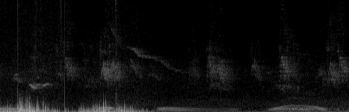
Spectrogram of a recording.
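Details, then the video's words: Male common wood pigeon at a garden bird bath, trying to attract a mate. Loud, low, thumping bursts come first, then two soft, low, drawn-out hooting coos. Small birds chirp faintly and high in the background. "A wood pigeon trying to attract a mate on the garden bird bath"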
